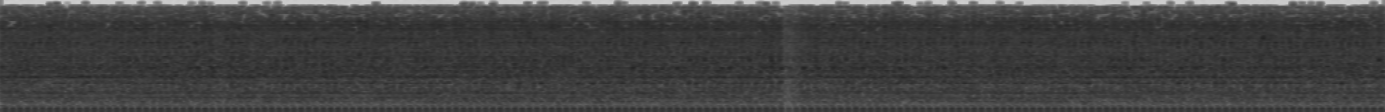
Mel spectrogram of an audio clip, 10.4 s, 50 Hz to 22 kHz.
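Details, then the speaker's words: Husqvarna 2246LS V-twin mower running: low lopsided thump as if only one cylinder fires, popping above half throttle, one cylinder much cooler than the other; one-cylinder misfire. "Um, it doesn't like to go above about half throttle. It starts popping really bad. Um, you can see I've got the spark plugs out of it. This cylinder here is uh nowhere near up to the temperature that this one is."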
